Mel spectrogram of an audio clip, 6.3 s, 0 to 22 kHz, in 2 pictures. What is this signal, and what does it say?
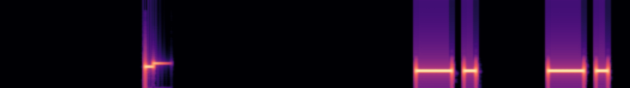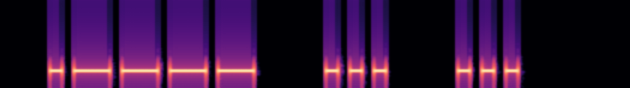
Morse code, heard as a keyed tone, about 20 wpm, spaced as for 15 wpm, 700 Hz. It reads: NN1SS
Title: 048 Lesson 9g - Number 4 - Call Signs 20wpm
